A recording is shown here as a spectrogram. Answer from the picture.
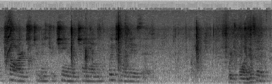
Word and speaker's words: Chan: Chin or Chan. Which one is it? Which one is it? Which one? How do I pronounce his name? Chan. Chan. My understanding Chan.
